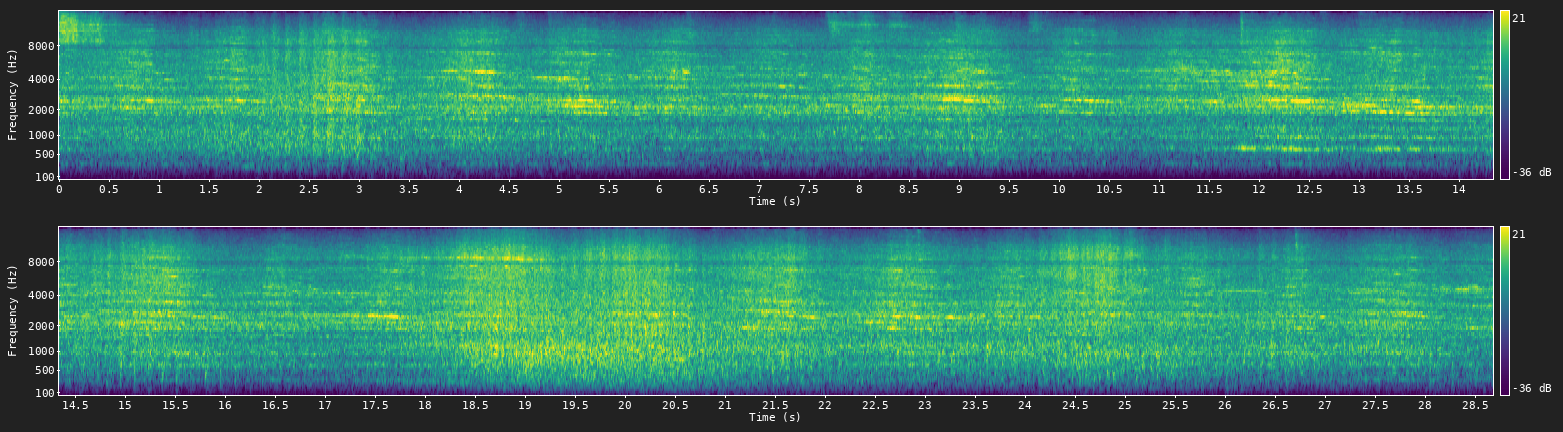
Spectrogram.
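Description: Freight train's intermodal flatcars loaded with trailers and double-stacked containers rolling past: steady noise of steel wheels on rail, with high squealing tones from the wheels that come and go. There is a louder stretch about two-thirds of the way through.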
